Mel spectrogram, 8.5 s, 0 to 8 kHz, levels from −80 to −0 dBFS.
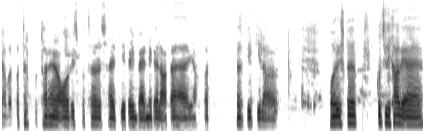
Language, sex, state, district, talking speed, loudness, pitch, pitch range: Hindi, male, Uttarakhand, Uttarkashi, 185 wpm, -19 LUFS, 115 Hz, 110-125 Hz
